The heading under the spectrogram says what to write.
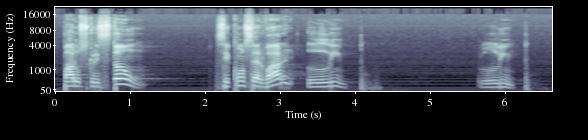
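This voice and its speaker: At a very slow pace, a man's voice moves through very wide pitch swings. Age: 60s. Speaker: pastor. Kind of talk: sermon.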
